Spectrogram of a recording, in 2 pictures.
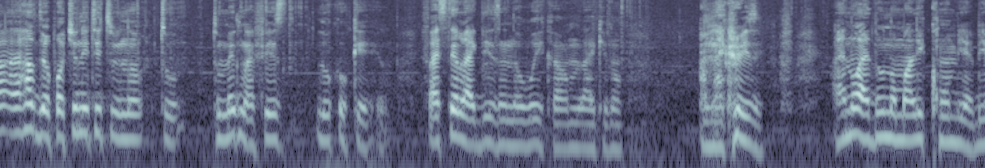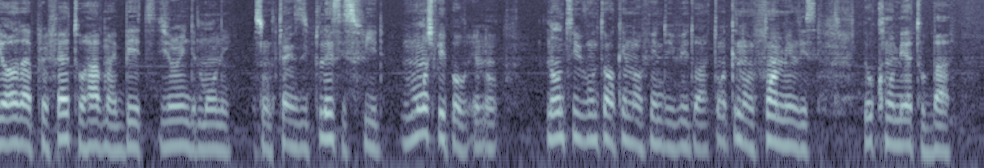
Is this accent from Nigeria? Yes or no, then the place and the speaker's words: yes; Nigeria; moved away as an adult; also born or lived in Italy; now in New York, United States; from Nigeria, and I'm 27 years old. So I've been in New York for 2 months plus.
